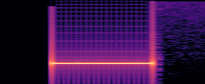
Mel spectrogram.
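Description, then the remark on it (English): A single steady electronic beep, a voicemail recording tone, holds one pitch for about a second, clear and fairly loud, with a faint click at its start and end and silence around it. “Record your Hello, message at the this tone.”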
